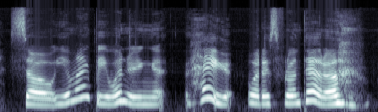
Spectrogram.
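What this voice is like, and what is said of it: Put-on Italian accent. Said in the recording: “saying this in an Italian accent?”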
